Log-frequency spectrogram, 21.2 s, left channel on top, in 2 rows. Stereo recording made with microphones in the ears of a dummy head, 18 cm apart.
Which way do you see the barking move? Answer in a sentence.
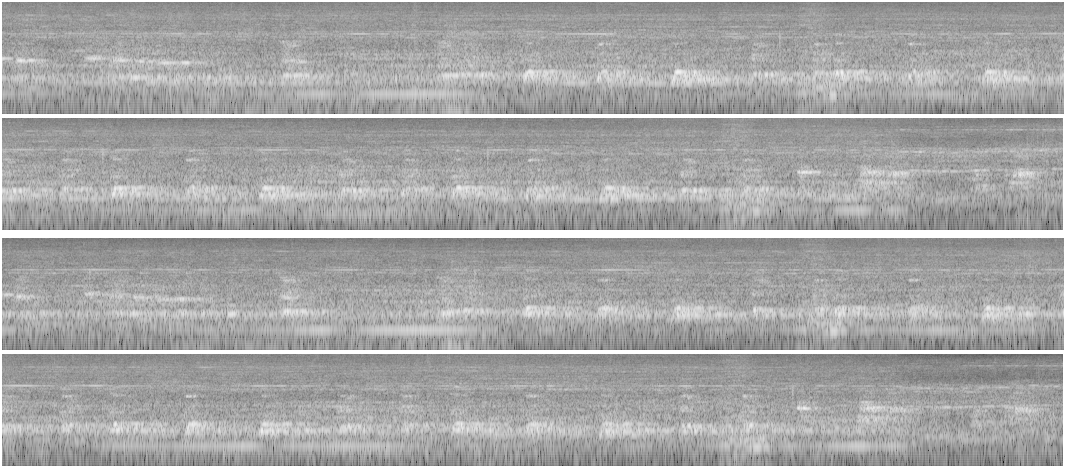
You can hear the barking go left and come back.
